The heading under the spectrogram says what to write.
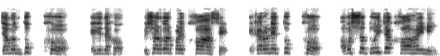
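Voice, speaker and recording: A male teacher from Bangladesh gives an online lecture in a strikingly high, bright voice. He explains patiently, stretches each example word out slowly and keeps asking his students questions he then answers himself. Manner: explains patiently, repeats and draws out example words, asks rhetorical questions.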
